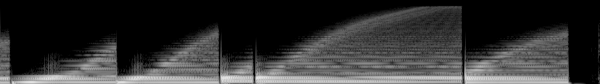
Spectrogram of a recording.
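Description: AIR Mini D software synthesizer, an emulation of the Minimoog Model D, playing sustained bass-heavy chords that change about every one to two seconds. The low-pass filter opens during each chord so the tone grows brighter, most of all in one long rising sweep from the middle to near the end. The sound cuts off shortly before the end.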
